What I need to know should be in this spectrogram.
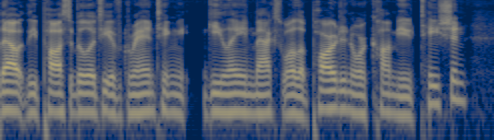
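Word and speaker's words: Ghislaine: Gileain A Max Maxwell looks like Jizlane Maxwell, but I think it's pronounced Gileain Maxwell.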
